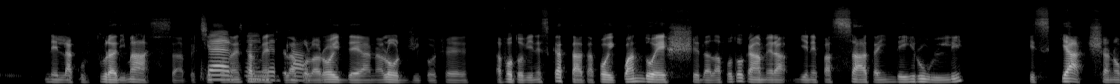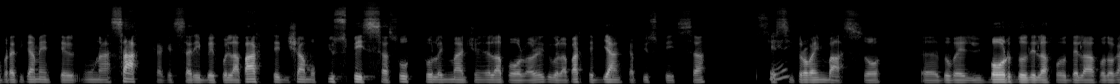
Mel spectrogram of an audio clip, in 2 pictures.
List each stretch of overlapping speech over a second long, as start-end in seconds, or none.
2.0-3.3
